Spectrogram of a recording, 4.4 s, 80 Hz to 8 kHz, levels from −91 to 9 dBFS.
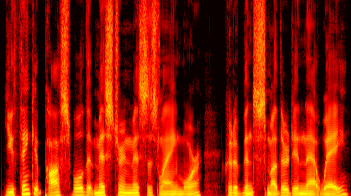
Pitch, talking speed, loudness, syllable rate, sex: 110 Hz, 230 wpm, -20 LUFS, 5.7 syllables/s, male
